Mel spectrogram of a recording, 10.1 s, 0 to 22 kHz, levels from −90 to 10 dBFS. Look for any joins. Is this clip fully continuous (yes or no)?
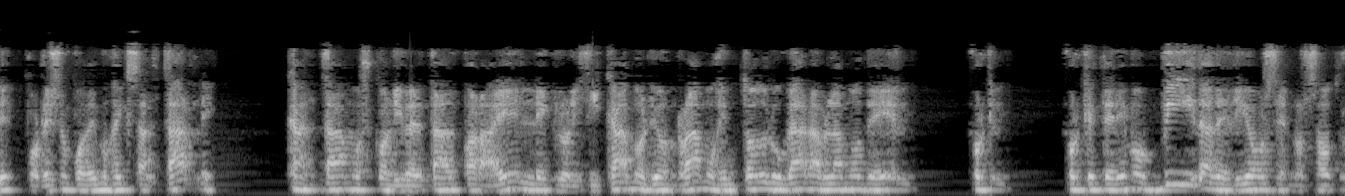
no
